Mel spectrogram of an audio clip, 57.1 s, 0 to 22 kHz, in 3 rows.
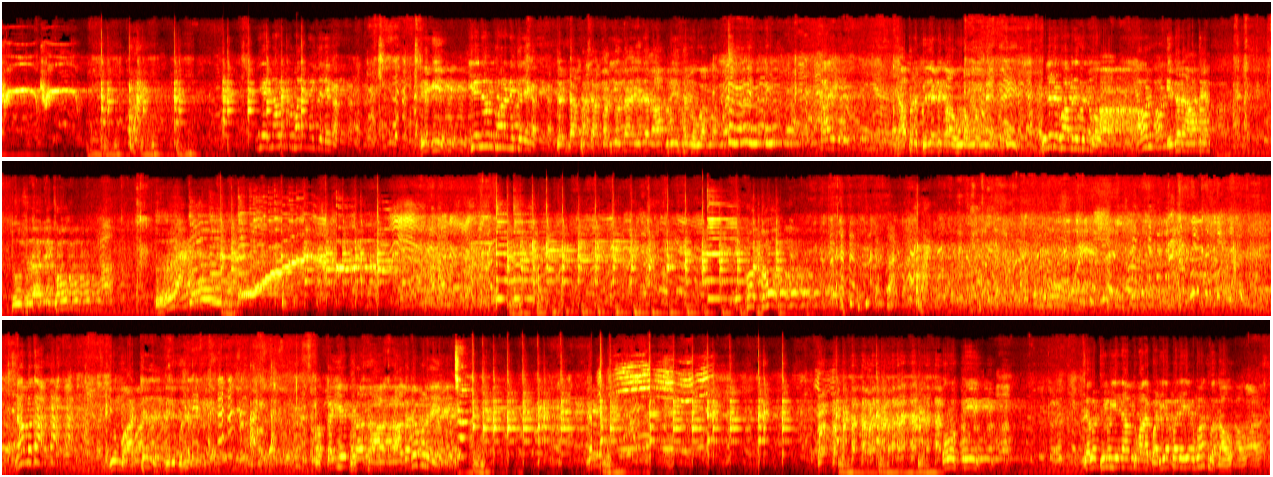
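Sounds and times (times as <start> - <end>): crowd chattering: 0.0 - 57.0
men talking: 3.8 - 22.6, 30.0 - 33.2, 38.2 - 44.8.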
